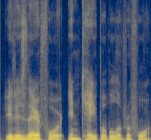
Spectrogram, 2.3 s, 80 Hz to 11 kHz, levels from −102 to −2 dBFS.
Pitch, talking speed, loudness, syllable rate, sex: 110 Hz, 160 wpm, -17 LUFS, 6.4 syllables/s, male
